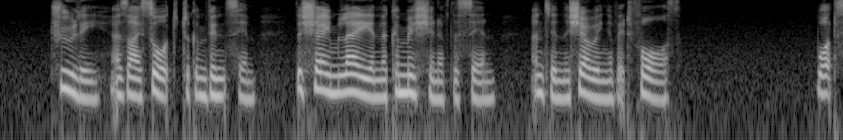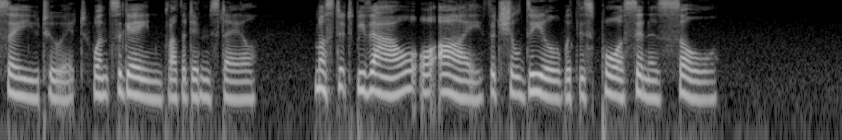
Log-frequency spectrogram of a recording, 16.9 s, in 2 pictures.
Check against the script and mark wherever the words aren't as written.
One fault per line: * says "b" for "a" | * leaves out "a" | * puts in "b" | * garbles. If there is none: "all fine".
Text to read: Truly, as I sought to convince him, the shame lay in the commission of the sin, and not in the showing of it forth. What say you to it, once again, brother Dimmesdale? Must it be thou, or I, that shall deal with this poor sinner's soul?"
* leaves out "not"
